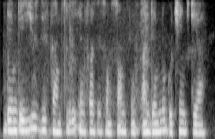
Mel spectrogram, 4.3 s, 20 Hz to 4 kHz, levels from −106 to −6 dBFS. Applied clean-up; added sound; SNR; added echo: none; none; none; none.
